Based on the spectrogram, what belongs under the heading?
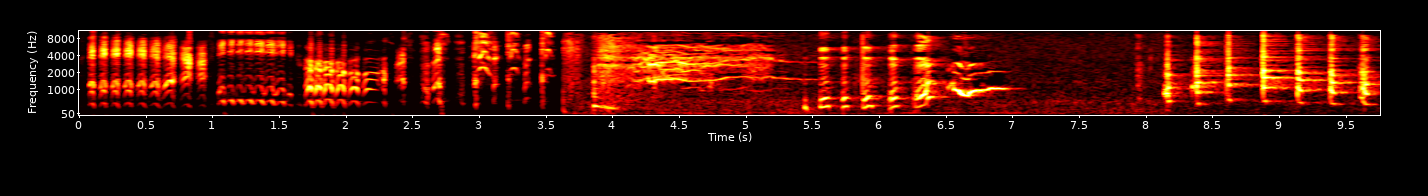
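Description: Laughter in rapid, bubbling bursts, then a stretch of sliding, whining vocal sounds, with more short laughing bursts near the end.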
